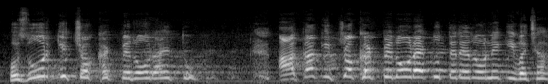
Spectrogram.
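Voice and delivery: high-pitched, sustained, impassioned question; acted astonished questioning. Umar asks the weeping man at the Prophet's door, high impassioned questioning. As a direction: ask it high and insistent, voice held up.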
